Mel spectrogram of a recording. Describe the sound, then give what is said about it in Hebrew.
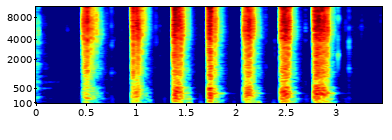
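Seven short, breathy sputters of air held in the cheeks and pushed out through pressed lips that resist it, each a noisy puff a fraction of a second long, repeated at a steady uneven pace with silence between and no talking. “בשביל להבין מה הכוונה הזאת שאני אומר התנגדות, תנסו פשוט לסגור את השפתיים ולעשות סאונד של פצפוץ.”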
